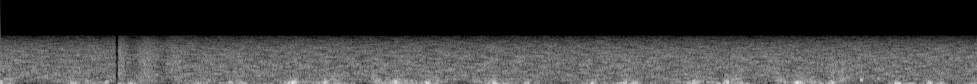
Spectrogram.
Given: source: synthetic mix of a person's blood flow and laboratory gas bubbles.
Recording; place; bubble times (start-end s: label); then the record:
Doppler ultrasound of blood flow; precordium
8.29-8.47 s: bubbles
8.58-8.68 s: bubbles
From the record:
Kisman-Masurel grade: 222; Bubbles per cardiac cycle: several, 3 to 8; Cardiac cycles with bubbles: 10 to 50%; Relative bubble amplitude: moderate (0.250 to 0.450); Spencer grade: 2 (many but less than half of the cardiac periods contain bubble signals, singularly or in groups); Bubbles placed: anywhere in the cardiac cycle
